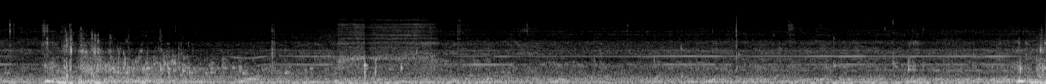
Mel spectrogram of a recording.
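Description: Underwater sound on a scuba dive: a steady low rumble of water and breathing gear, with a hissing rush of exhaled bubbles about three and a half seconds in. Over it, steady beeping tones from the underwater metal detector, which keeps going off on trash in the mud.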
